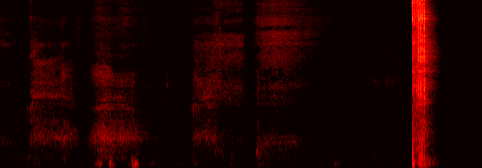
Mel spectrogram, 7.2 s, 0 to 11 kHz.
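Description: David Brown 25D tractor's starter motor being bench-tested, giving a few short hissing whirs in fits and starts from a bad contact at its connection, then one louder, sharp burst about six seconds in.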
